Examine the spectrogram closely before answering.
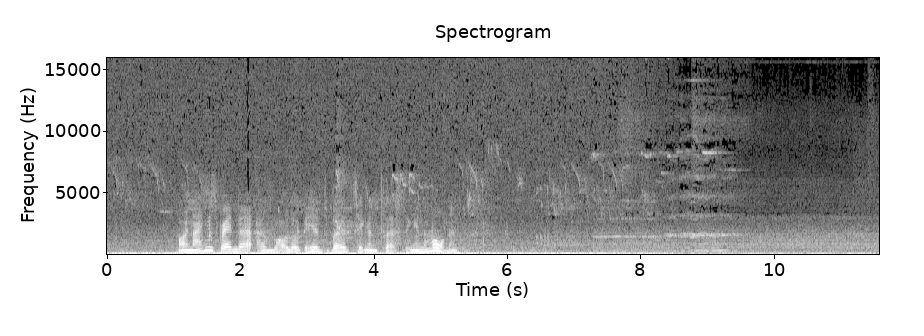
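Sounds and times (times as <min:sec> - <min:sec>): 
train arriving at a historic town on a river: 0:00.0 - 0:11.5
speech: 0:01.0 - 0:05.5
thin squealing tones of an arriving train: 0:02.4 - 0:09.7.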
